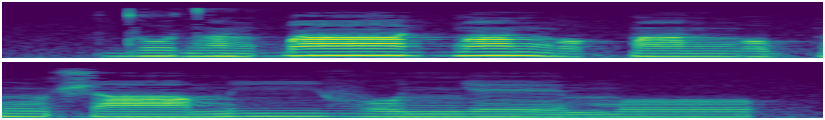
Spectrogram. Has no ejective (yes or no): yes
